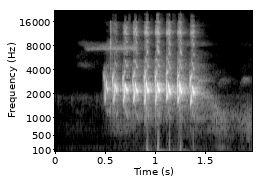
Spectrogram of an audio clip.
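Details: Yellow-vented bulbul in captivity, a lure to get a reluctant bird singing: a clean, loud phrase of eight quick, evenly spaced, bubbling notes lasting about one second, in silence.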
